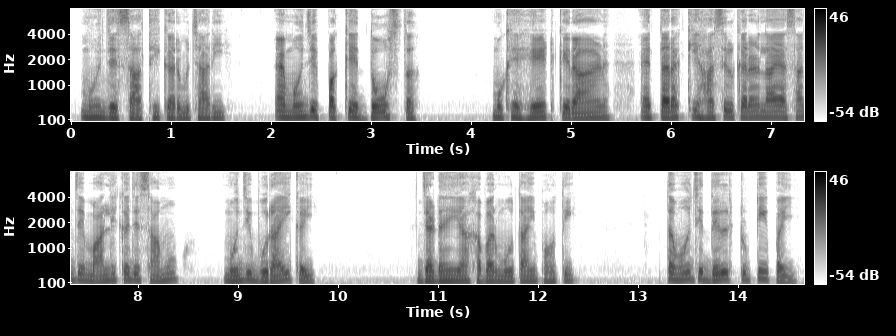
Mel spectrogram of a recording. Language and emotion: Sindhi, sad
